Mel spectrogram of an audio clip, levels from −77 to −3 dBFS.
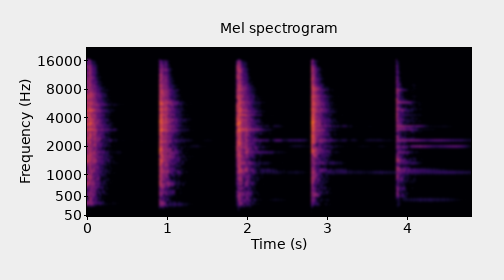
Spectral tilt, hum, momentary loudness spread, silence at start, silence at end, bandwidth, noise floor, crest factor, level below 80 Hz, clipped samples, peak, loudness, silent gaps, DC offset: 5.5 dB/octave; none; 17 LU; 0 s; 0.75 s; 16.5 kHz; -73 dBFS; 28 dB; under -90 dBFS; under 0.1%; -4 dBFS; -26 LUFS; none; under 0.1%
